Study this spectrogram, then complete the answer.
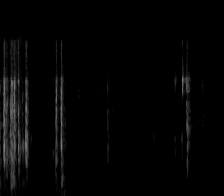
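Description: Short bursts of quick keystrokes on a computer keyboard, close and fairly quiet, separated by near silence and a few isolated clicks.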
